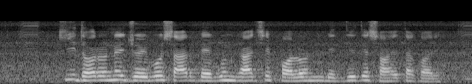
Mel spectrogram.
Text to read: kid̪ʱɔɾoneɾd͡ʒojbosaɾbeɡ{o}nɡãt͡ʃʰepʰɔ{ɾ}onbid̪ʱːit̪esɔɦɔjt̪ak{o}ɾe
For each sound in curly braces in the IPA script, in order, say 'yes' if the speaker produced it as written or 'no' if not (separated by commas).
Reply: no, no, no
